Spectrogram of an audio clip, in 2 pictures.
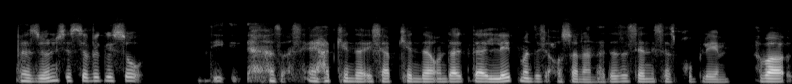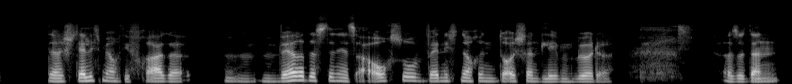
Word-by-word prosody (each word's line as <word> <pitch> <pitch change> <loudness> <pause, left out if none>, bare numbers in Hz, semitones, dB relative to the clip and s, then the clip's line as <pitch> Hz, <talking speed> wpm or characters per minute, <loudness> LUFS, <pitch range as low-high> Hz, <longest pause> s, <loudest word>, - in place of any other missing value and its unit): persönlich 150 +2 -2
ist's 165 - -3
ja 165 -2 -1
wirklich 170 0 -2
so, 170 -2 -2 0.5
die 165 -1 -15 0.3
also - - -5
also, - - -16
er - - -2
hat - - -5
Kinder, 140 -3 -1
ich 140 - -6
habe 135 0 0
Kinder 135 -2 0
und 130 +1 -7
da 135 - +5
da 140 - +5
lebt 140 +7 +3
man 145 -2 0
sich 135 -1 -9
auseinander. 120 -1 -5
Das 130 +1 -4
ist 140 0 -7
ja 130 - +2
nicht 130 0 -10
das 125 - -7
Problem. 120 -2 -8 0.2
Aber 135 -1 +8 0.5
da 140 -2 +2
stelle 160 +4 +5
ich 180 - -15
mir 155 -3 -1
auch 145 - -7
die 135 - -9
Frage: 140 +1 +2 0.4
„W 140 -3 -14
w 140 0 -13
wäre 185 +5 +9
das 175 -2 +1
denn 170 -2 -4
jetzt 150 -3 -3
auch 160 0 +2
so, 175 -3 -2
wenn 150 0 +1
ich 155 - -9
noch 155 -1 -1
in 145 -2 -6
Deutschland 145 -1 +1
leben 130 -1 -5
würde?“ 135 0 0 1.1
Also, 135 0 -2
dann 70 - +1
140 Hz, 195 wpm, -23 LUFS, 130-155 Hz, 1.1 s, wäre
